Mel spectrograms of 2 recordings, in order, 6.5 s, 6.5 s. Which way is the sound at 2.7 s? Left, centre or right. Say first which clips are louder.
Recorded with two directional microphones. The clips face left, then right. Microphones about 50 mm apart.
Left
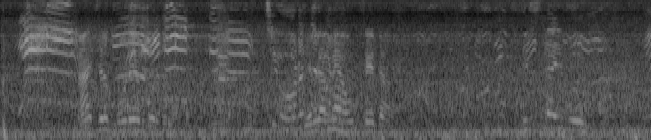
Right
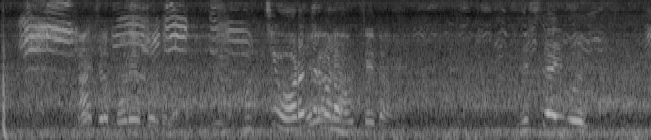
Right 12 dB; right.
